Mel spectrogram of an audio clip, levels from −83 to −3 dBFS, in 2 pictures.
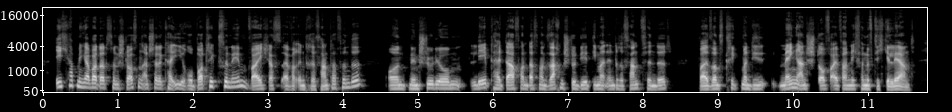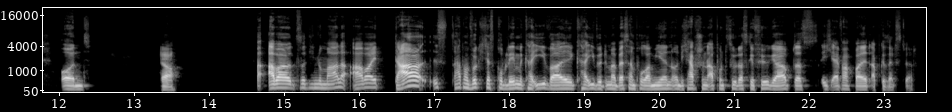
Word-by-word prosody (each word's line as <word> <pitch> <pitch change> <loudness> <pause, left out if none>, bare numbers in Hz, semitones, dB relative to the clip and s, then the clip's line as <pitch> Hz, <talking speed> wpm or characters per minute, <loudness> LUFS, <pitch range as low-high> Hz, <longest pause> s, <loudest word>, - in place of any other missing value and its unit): Ich 190 +5 -2
habe 225 0 -5
mich 175 - -2
aber 160 0 +5
dazu 150 0 -1
entschlossen, 135 -1 -4
anstelle 140 -2 -4
KI 135 - -3
Robotik 130 - -1
zu 195 - 0
nehmen, 190 +2 -4
weil 110 +1 +5
ich 115 - -13
das 110 0 -5
einfach - - -3
interessanter 110 +4 -4
finde. 195 - -4 0.2
Und, 120 0 -2
‘n 120 -1 0
Studium 130 -1 -1
lebt 135 +8 -2
halt 120 -2 -3
davon, 120 +1 +3
dass 120 0 0
man 120 -2 -3
Sachen 125 +5 +2
studiert, 125 -1 -4
die 120 - -3
man 115 -2 -1
interessant 115 +4 -4
findet, 120 +3 -2 0.3
weil 105 0 +5
sonst 120 0 0
kriegt 135 -4 -10
man 125 -2 0
die 120 +1 -5
Menge 125 +6 +3
an 115 - -1
Stoff 115 0 -2
einfach 115 +1 +1
nicht 115 0 -3
vernünftig 115 -3 -3
gelernt - - +3 0.4
und 215 - +2 1.0
ja. - - +1 1.1
A - - -2
aber 145 0 +7
so 150 - -5
die 145 0 -10
normale 140 +3 -2
Arbeit, 160 -1 +1
da 220 0 +10
ist 155 -7 -7
hat 155 +2 -4
man 150 -3 -2
wirklich 155 0 -2
das 150 -2 -3
Problem 135 -1 0
mit 135 - -4
KI, 135 +2 -1
weil 120 0 +4
KI 130 +1 -3
wird 125 - -2
immer 120 -1 -1
besser 115 +2 0
im 120 - -2
Programmieren 115 +1 0
und 115 0 -3
ich 110 - -9
habe 125 - +1
schon 120 - -6
ab - - -1
und 115 -1 -6
zu 125 - -5
das 115 -1 -2
Gefühl 125 +2 -4
gehabt, 115 +1 +2
dass 110 0 -4
ich 115 - -7
einfach 110 +1 -1
bald 105 -1 +2
abgesetzt - - -8
werde. - - -14
125 Hz, 210 wpm, -24 LUFS, 115-145 Hz, 1.1 s, da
